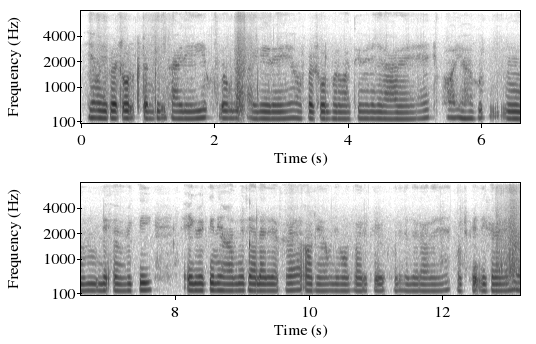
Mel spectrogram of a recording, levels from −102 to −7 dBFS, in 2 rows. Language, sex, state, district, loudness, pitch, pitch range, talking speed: Hindi, female, Bihar, Saran, -36 LUFS, 180 Hz, 175-190 Hz, 190 wpm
